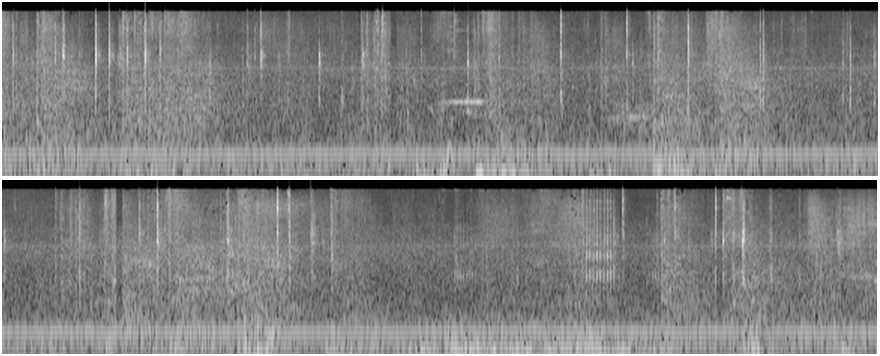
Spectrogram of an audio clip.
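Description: Rapid gunshots crack and pop over and over.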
